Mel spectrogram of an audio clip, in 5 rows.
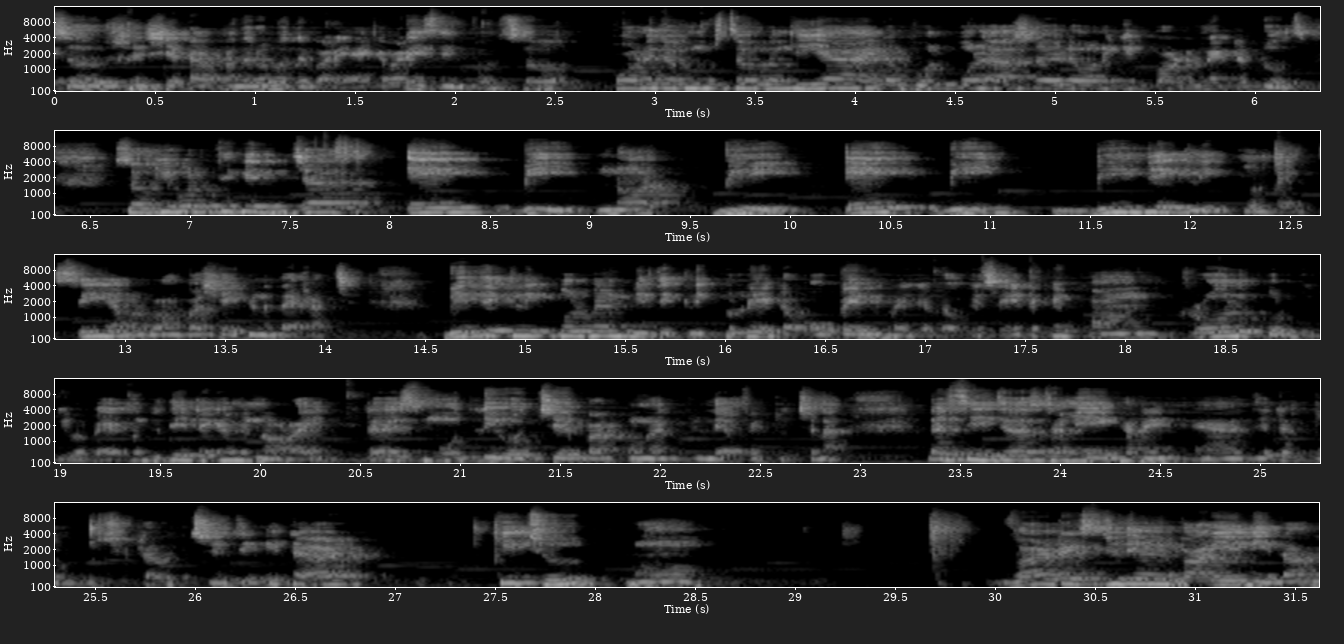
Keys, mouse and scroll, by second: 0.6 alt+click, 1.1 alt+right click, 1.6 alt+middle click, 2.0 alt+right click, 2.4 alt+middle click, 2.9 alt+click, 3.4 alt+right click, 3.7 alt+middle click, 12.4 b, 15.8 b, 17.1 alt+click, 17.6-19.3 alt+right drag, 19.3-23.1 drag, 23.6 ctrl+z, 23.6 click, 24.2-24.7 scroll down 1, 25.2 ctrl+z, 29.7 b, 31.5 scroll down 1.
